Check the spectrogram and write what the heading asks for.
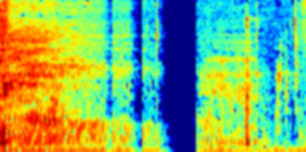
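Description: A soft slurping sip of the last of a coffee, a breathy rush that trails off into a brief silence, followed by quieter wet mouth sounds and faint swallowing clicks.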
